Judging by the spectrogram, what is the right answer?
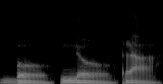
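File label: "bonora", concatenated syllables; Affixing experiment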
